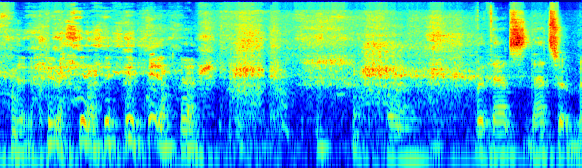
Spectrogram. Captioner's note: all laughing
